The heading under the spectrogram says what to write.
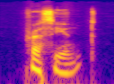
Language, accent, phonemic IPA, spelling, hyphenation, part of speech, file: English, Received Pronunciation, /ˈpɹɛsiənt/, prescient, pre‧scient, adjective, En-uk-prescient.ogg
- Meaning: Exhibiting or possessing prescience: having knowledge of, or seemingly able to correctly predict, events before they take place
